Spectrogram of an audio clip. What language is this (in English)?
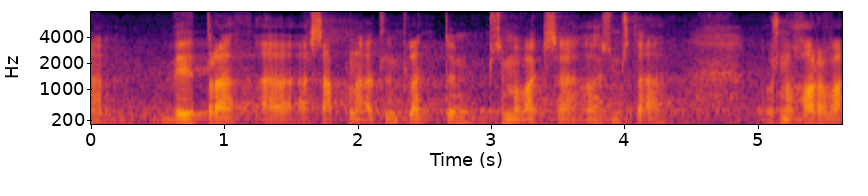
Icelandic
